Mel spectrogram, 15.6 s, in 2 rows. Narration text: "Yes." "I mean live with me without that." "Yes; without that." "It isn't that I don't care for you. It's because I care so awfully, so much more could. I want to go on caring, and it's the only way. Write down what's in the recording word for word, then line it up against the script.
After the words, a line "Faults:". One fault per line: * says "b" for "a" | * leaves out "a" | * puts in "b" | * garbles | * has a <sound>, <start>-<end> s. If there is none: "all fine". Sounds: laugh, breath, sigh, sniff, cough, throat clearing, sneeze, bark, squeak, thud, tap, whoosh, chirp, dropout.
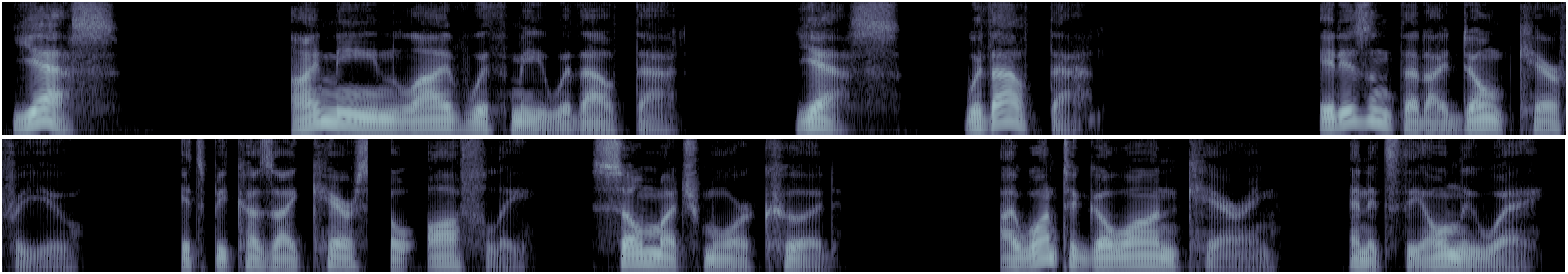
"Yes." "I mean live with me without that." "Yes; without that." "It isn't that I don't care for you. It's because I care so awfully, so much more could. I want to go on caring, and it's the only way.
Faults:
* has a dropout, 9.6-9.8 s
